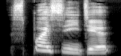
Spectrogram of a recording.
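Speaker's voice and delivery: drawn-out, squeaky cry for help; squeaked plea. A narrator's reading. Влада begs for rescue from her friends, squeaking. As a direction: squeak it out slowly, mock-helpless. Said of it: "пискнула Влада".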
